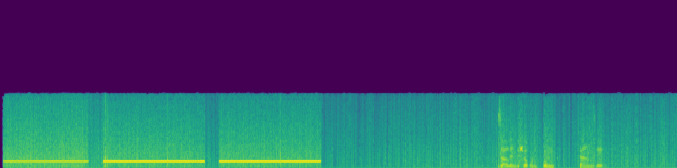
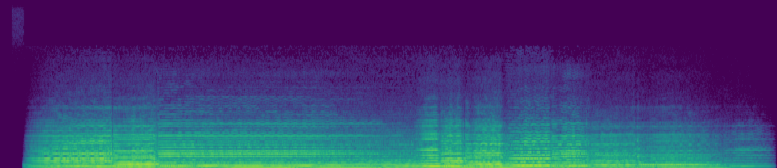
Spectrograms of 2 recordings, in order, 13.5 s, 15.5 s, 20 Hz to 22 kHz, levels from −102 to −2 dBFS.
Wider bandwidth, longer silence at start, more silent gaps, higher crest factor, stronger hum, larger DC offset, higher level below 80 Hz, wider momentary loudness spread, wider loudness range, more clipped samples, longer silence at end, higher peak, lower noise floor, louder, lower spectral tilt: first, 10 kHz vs 8.6 kHz; second, 0.05 s vs 0.55 s; neither; about the same, 12 dB vs 14 dB; neither; neither; first, -38 dBFS vs -46 dBFS; first, 22 LU vs 10 LU; first, 14 LU vs 6 LU; neither; second, 0 s vs 0.3 s; first, -2 dBFS vs -8 dBFS; second, -34 dBFS vs -47 dBFS; first, -10 LUFS vs -23 LUFS; second, -2.5 dB/octave vs -6.5 dB/octave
